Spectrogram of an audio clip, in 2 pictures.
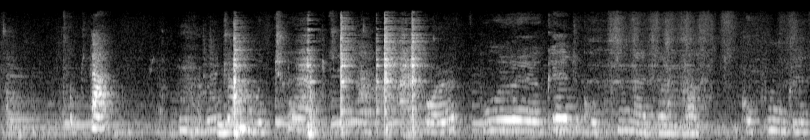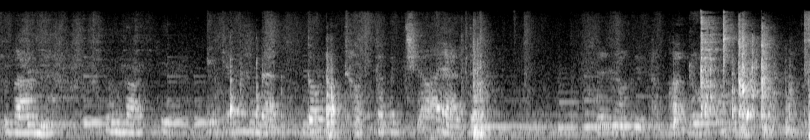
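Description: Large pots, pans and dishes clatter and clank in a sink as they are washed after breakfast, with scattered metallic knocks and scraping throughout, while a young child babbles and chatters.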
